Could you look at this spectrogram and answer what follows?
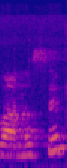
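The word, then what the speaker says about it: Vanxim: spelled van v n x i m it's pronounced vanim and it can be accessed from D so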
